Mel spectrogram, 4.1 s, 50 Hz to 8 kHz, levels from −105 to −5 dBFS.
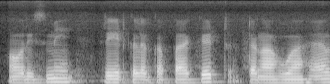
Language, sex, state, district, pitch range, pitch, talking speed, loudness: Hindi, male, Jharkhand, Deoghar, 105-130 Hz, 110 Hz, 130 wpm, -19 LUFS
